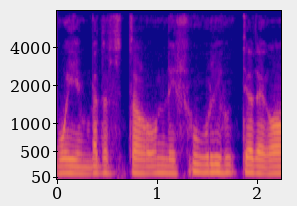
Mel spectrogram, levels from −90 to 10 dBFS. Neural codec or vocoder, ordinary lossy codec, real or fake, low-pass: codec, 16 kHz, 16 kbps, FunCodec, trained on LibriTTS, 50 frames a second; none; fake; 7.2 kHz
